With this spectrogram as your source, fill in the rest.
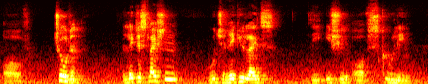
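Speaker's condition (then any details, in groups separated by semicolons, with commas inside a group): No condition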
